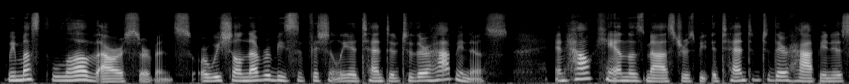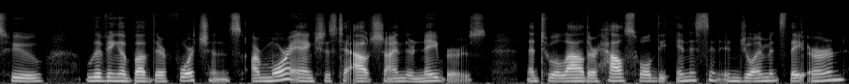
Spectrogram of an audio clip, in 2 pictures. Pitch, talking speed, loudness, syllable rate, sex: 165 Hz, 165 wpm, -21 LUFS, 5.3 syllables/s, female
